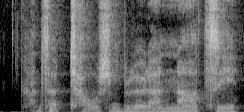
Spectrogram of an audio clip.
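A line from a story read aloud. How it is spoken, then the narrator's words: Very quiet mumble. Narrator (German): nuschelte Anselm so leise, dass Kalle es nicht hörte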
